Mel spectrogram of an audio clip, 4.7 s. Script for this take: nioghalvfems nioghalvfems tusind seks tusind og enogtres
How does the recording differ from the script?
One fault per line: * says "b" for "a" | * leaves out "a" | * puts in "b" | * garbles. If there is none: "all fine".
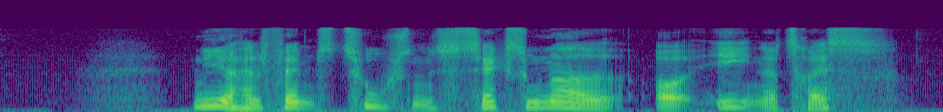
* leaves out "nioghalvfems"
* says "hundrede" for "tusind"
